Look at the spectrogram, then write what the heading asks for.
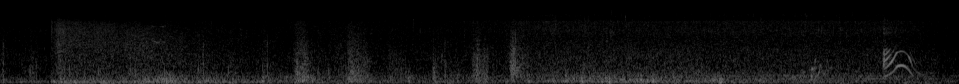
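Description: A thunderstorm in the game Genshin Impact, with steady heavy rain filling the whole stretch, several loud thunder cracks through the middle, and a brief whistling sound near the end.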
